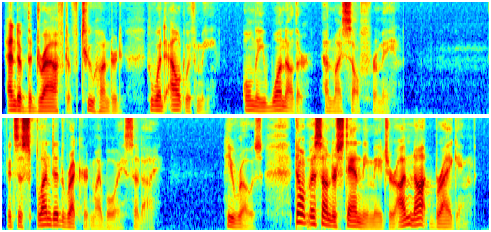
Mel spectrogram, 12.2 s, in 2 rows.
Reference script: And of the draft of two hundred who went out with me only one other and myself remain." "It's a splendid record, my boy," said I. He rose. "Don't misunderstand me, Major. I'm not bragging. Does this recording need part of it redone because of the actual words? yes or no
no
